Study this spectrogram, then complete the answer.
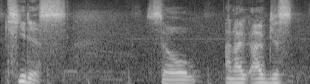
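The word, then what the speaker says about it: Tidus: who played this game called him Titus and it wasn't until a while later that I uh heard his name was actually supposed to be pronounce tetus so and I I've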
